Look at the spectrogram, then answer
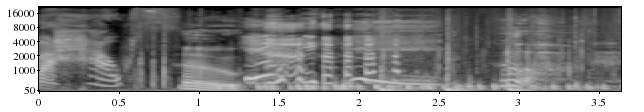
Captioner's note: all giggle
